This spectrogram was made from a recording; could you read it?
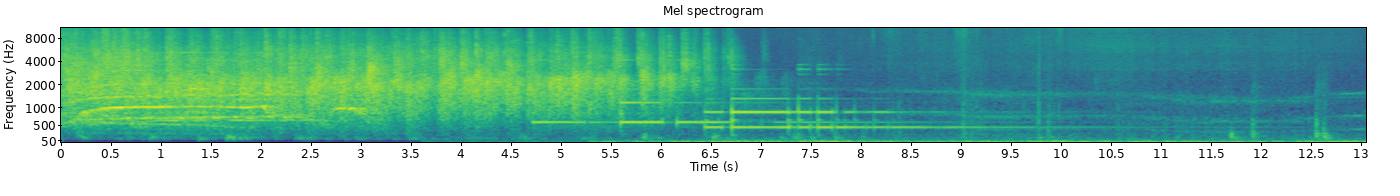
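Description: An audience at a live preview of The Tower claps loudly and steadily for about six seconds, the applause thinning out as soft, sustained musical tones rise and linger into a quieter, humming stretch.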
